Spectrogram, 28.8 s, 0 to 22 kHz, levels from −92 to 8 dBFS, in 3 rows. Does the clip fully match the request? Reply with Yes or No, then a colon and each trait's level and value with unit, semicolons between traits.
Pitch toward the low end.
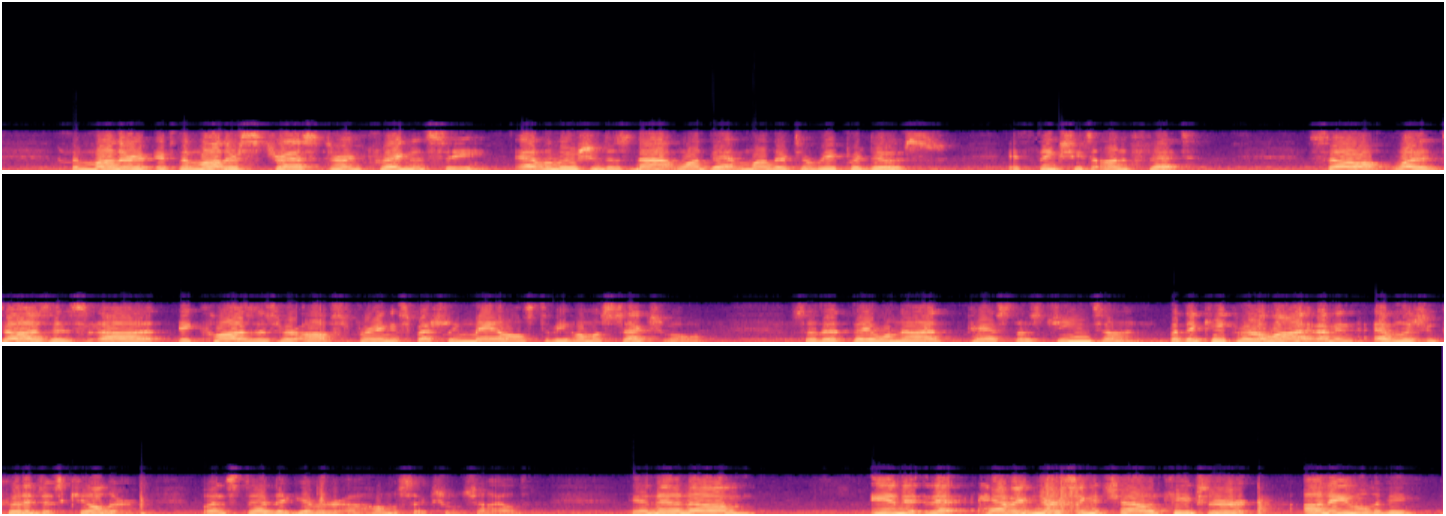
Yes: low, 120 Hz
